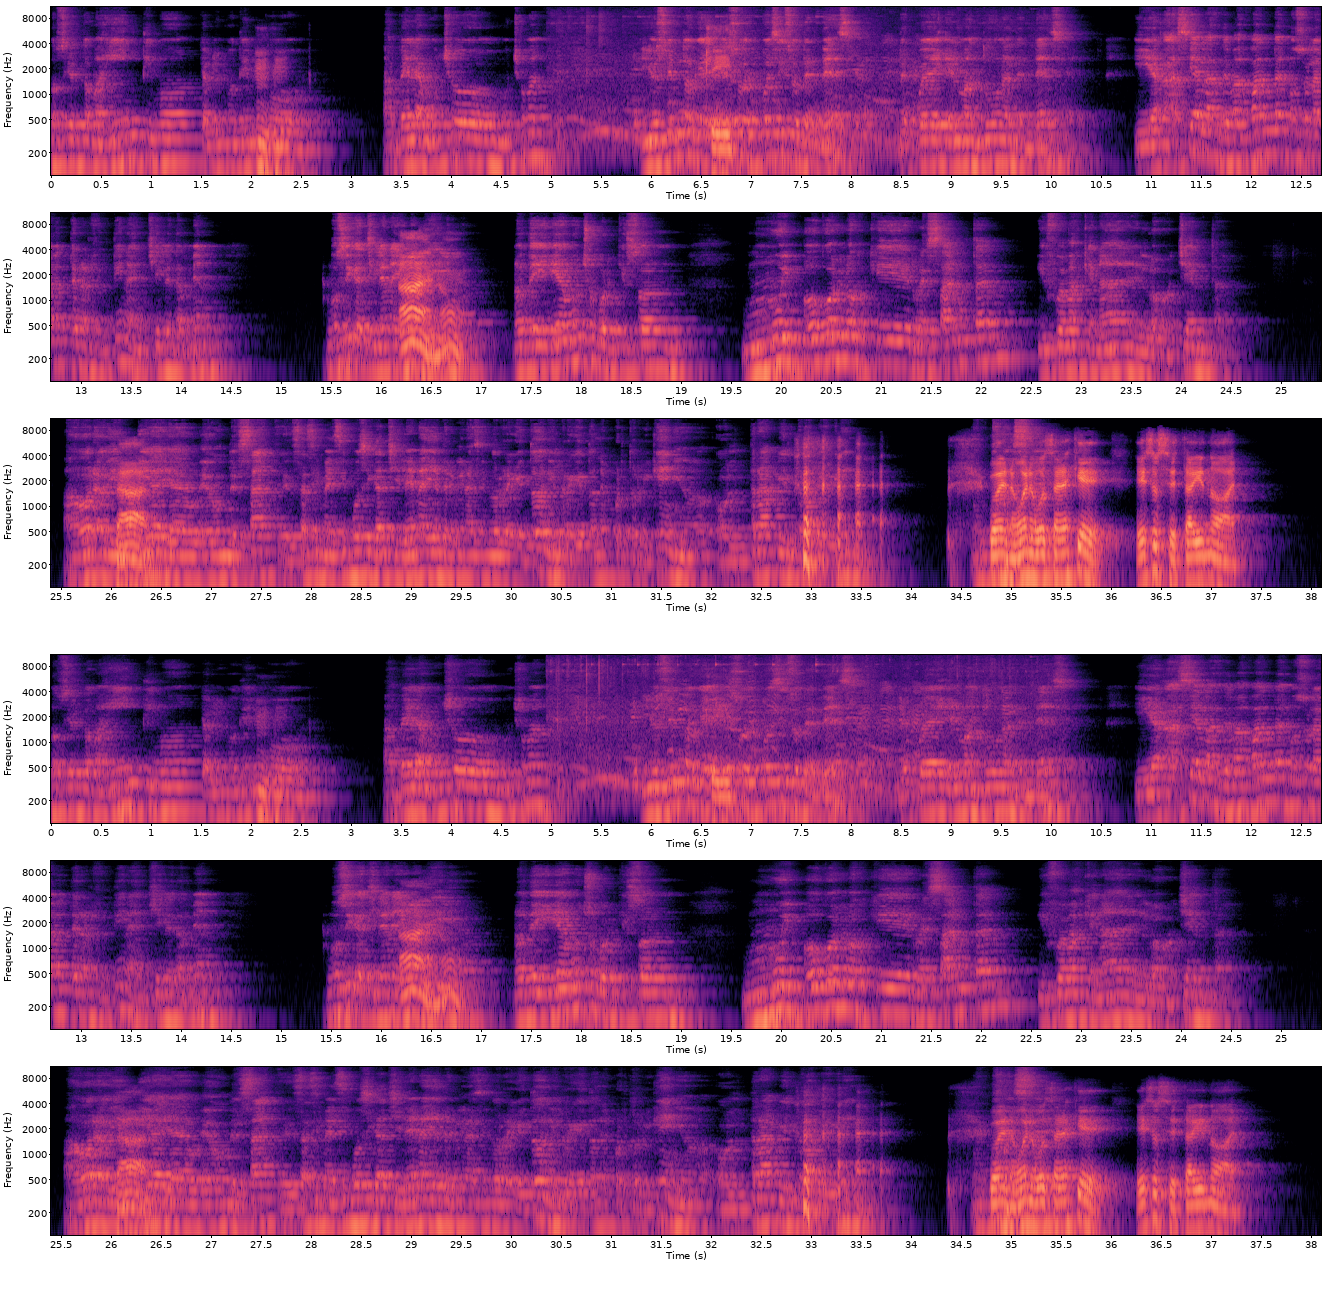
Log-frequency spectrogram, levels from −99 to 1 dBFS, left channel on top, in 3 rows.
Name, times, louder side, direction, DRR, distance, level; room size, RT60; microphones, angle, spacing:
voice 1, 0.0-2.6 3.3-5.0 5.9-8.2 8.4-10.2 10.8-14.4 15.5-16.9 17.3-19.0 19.6-22.3 22.6-24.5 25.5-33.6 34.6-35.5, left 1 dB, 80° left, 3.4 m, -35 dB
voice 2, 2.0-2.4 6.5-6.8 16.2-16.9 26.1-26.5 32.9-33.5 34.4-36.0 36.3-37.3, left 5 dB, 40° left, 0.3 m, -26 dB
sound 1, 4.9-10.2, right 3 dB, 40° right, 1.0 m, -45 dB
8.7 x 7.0 x 5.2 m
head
